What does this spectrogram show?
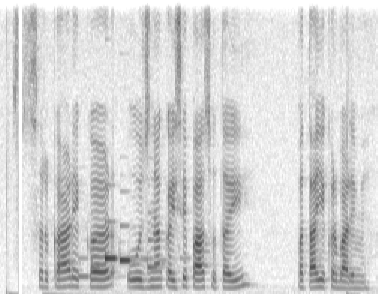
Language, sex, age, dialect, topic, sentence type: Magahi, female, 25-30, Western, agriculture, question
